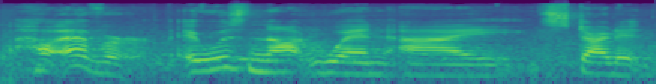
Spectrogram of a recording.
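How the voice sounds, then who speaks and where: A young woman from Vietnam, a native Vietnamese speaker, telling her story as a podcast guest in a relaxed way with fillers and soft laughs. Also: mid-range voice, slow. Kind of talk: casual interview, recounting her story. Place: live-streamed online call. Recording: audible background noise.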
